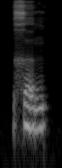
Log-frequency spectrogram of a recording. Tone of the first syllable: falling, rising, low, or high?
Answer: low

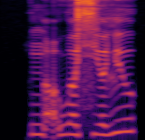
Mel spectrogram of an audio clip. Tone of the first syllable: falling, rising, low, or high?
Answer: low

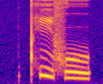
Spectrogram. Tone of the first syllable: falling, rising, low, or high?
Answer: falling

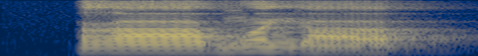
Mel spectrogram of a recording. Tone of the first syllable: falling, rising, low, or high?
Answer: low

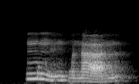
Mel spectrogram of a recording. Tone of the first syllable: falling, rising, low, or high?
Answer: falling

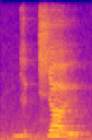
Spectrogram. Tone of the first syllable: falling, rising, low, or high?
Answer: high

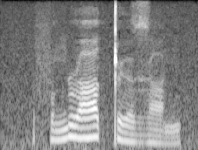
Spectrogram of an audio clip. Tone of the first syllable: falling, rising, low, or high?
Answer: rising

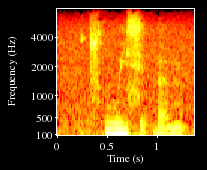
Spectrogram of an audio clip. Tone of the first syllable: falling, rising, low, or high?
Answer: high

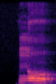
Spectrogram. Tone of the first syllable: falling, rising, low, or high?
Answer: low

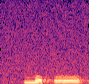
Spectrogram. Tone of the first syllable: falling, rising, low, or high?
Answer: falling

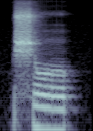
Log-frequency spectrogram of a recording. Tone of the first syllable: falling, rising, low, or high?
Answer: low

